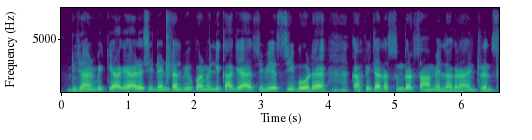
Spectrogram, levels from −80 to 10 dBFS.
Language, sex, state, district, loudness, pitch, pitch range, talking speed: Hindi, male, Bihar, Supaul, -14 LUFS, 150 Hz, 145-155 Hz, 220 wpm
